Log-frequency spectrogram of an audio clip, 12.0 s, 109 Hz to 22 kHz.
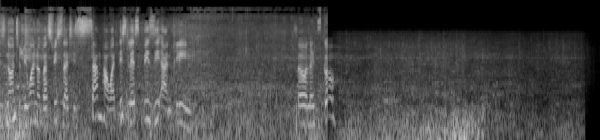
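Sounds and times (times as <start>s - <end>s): motorcycle traffic rumble: 0.0s - 11.7s.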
